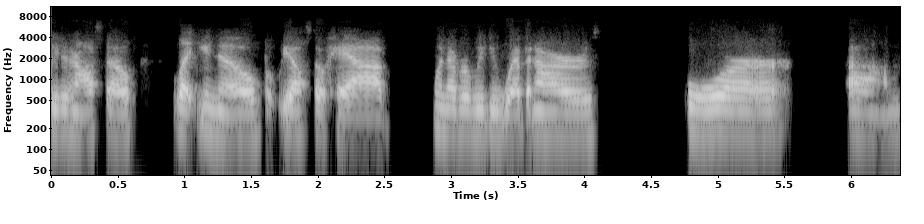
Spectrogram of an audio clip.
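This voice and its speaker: A woman speaks at a moderate pace with a medium pitch. It is an ordinary speaking voice. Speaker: insurance company presenter. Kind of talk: webinar presentation.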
